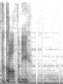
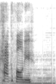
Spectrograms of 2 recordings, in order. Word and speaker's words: cacophony: cacophony oh my God it is cacophony I'm going to kill myself so it's not cacaphony cacophony cacophony [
